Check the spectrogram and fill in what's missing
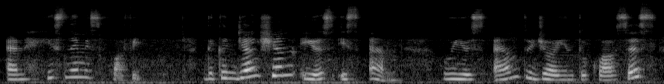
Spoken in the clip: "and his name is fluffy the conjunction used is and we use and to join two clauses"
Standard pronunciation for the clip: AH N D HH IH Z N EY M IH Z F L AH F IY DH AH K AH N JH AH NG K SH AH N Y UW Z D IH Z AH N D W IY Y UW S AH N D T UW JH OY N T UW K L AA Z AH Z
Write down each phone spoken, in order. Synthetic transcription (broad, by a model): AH N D HH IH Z N EY M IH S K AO F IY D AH K AH N JH AH NG K SH AH N Y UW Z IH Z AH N W IY Y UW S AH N T UW JH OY N T UW K L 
